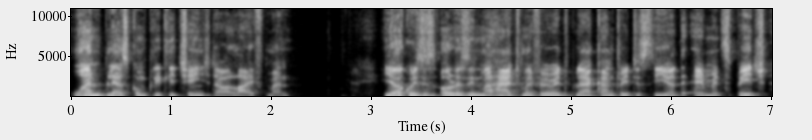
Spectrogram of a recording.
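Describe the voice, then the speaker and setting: A man hosts a fan live stream and reads out viewer comments. His voice sits at an ordinary middle pitch, and he speaks excitedly and loosely, filling gaps with "um" and "man". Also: brisk. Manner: excited and chatty, with frequent "um" and "man". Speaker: fan channel host.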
